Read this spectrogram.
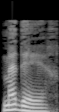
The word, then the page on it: madère: francais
